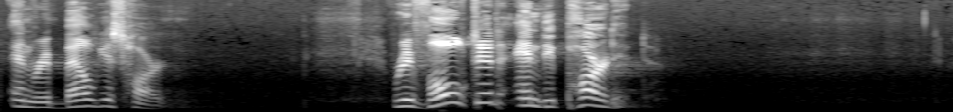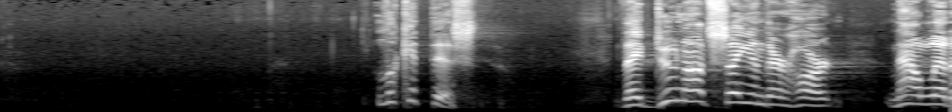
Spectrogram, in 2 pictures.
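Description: A middle-aged man speaks calmly through a microphone, reading out with pauses.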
